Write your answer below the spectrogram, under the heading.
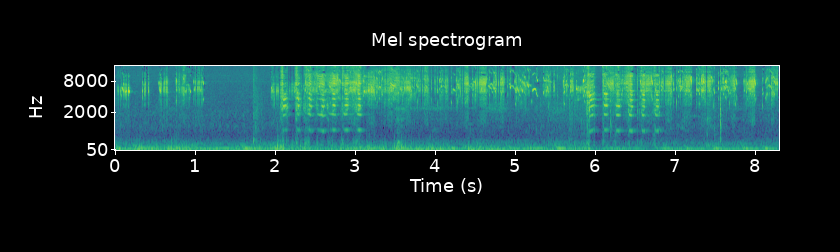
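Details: Barn swallow nestlings, about five in a nest at a house, begging with mouths open in response to a person imitating the parent's feeding call: two bursts of rapid, shrill chirping, each about a second, over a steady low rumble; mother arrives after.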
